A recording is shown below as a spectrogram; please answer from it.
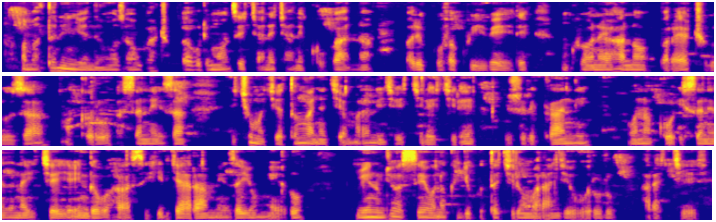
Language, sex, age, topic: Kinyarwanda, female, 25-35, finance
